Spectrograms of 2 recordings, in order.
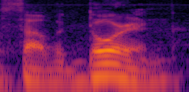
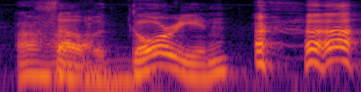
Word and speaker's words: Salvadoran: So Salvadoran. The most popular term is Salvadorian, R-I-A-N, or R-E-A-N. Okay. So most people will say it Salvadorian, yeah. but it's spelled Salvadoran.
